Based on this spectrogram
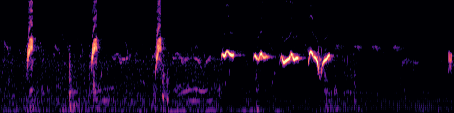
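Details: A chim ngũ sắc, or noog rheeb, calling: a few sharp clicks first, then a series of wavering, warbled whistles, one dipping steeply, ending with a short note.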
